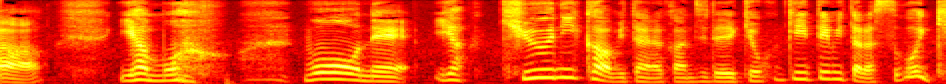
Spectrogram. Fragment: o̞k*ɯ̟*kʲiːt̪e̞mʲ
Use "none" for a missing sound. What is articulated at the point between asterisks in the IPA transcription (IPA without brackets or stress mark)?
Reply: ɯ̟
